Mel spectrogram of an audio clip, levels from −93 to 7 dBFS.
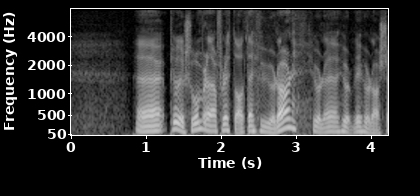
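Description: Aliasing runs through the whole of this speech clip: the sibilants sound gritty and metallic, and the spectrum runs hard up to a sharp edge at 8 kHz. That fits a drop to 16 kHz sampling without an anti-alias filter. Content above the 8 kHz fold reflects back down as unrelated tones, faint at about 35 dB below the speech. Plain band-limiting would just sound dull, whereas here the folded energy adds harshness that was never in the original.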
